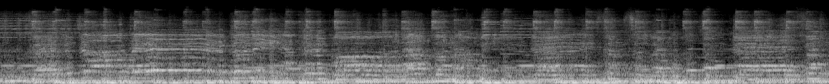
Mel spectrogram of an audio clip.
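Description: Live praise-and-worship music from a band with a strong bass and a steady beat, with a group of voices singing.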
